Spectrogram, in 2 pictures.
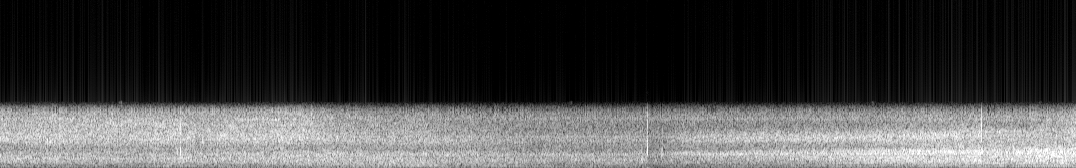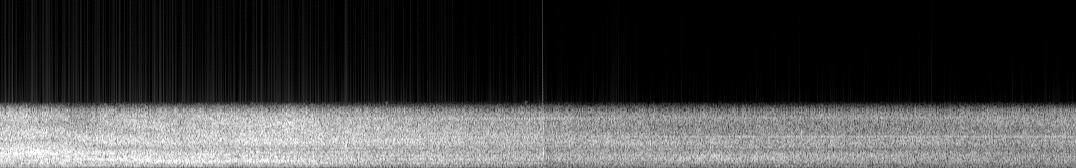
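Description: Street traffic: cars passing, with one growing louder through the middle and then fading away over a steady background noise. Two sharp clicks come about a third of the way in and again near the end.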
